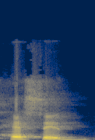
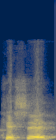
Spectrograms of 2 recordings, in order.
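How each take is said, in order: First: The word begins with a breathy h sound. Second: The word begins with a hard k sound. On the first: The speaker calls it right. "it's hesed" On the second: The speaker calls it wrong. "not not kesed"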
